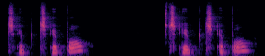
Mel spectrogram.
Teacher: So you can hear that breath holding and then the release of it. So that's the ejective sound.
